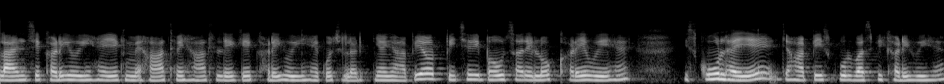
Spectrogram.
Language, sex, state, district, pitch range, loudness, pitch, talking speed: Hindi, female, Odisha, Khordha, 195-210 Hz, -17 LUFS, 200 Hz, 235 wpm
